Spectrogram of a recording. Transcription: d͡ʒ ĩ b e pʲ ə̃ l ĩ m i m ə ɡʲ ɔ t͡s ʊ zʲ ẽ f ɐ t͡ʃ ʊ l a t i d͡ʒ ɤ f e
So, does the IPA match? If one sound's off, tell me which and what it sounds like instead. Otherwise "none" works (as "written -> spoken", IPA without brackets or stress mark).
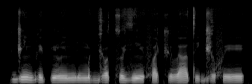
ɐ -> a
